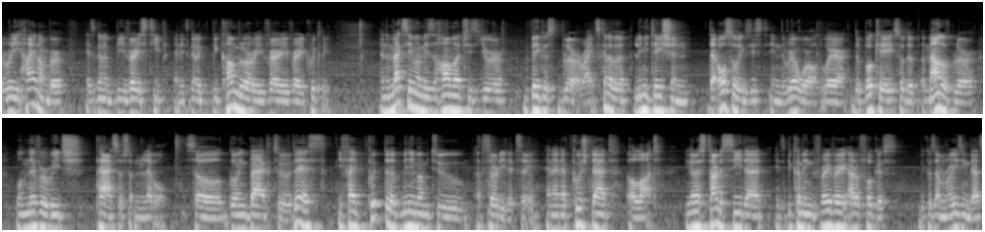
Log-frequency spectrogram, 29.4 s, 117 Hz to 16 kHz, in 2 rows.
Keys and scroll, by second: 18.8 1, 21.8 3, 22.0 Home.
